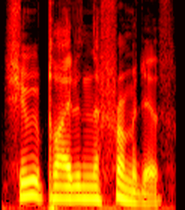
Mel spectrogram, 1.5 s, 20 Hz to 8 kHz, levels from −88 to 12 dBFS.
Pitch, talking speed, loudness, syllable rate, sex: 120 Hz, 195 wpm, -15 LUFS, 7.3 syllables/s, male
